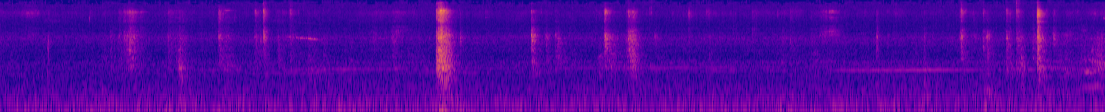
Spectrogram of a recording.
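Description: Steady low rumble of a long-distance passenger train carriage rolling along, heard from inside, with scattered clicks and rattles and one sharp, loud knock about four and a half seconds in.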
